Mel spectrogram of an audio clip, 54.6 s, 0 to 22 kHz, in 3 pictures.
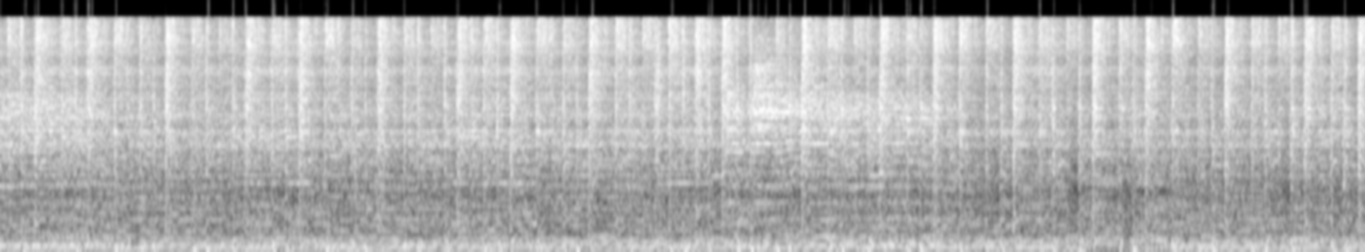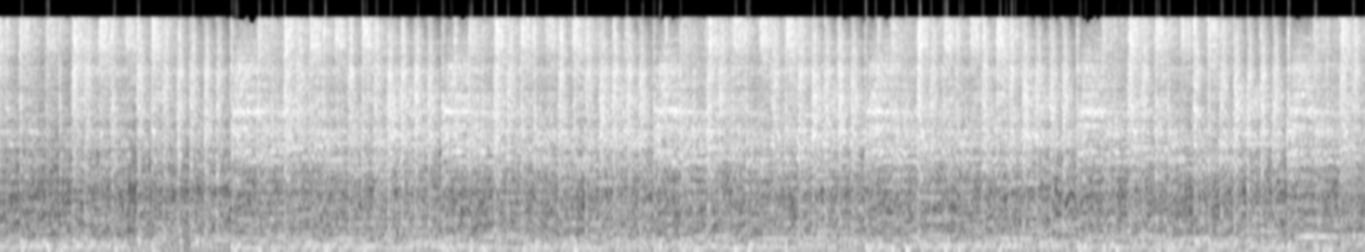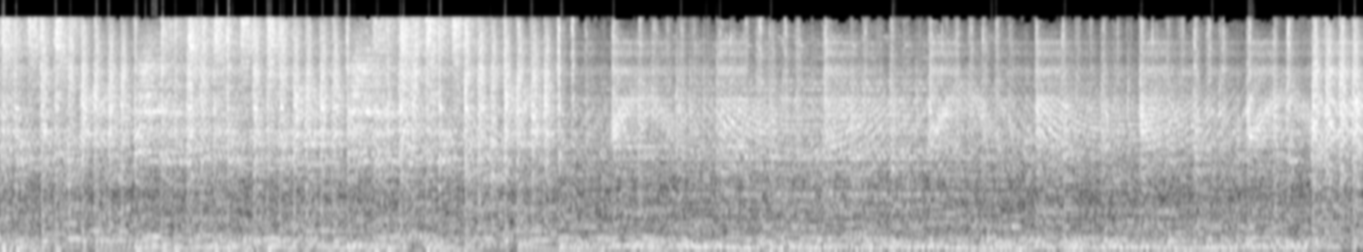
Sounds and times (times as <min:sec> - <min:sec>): Music: 0:00.0 - 0:54.5.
